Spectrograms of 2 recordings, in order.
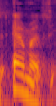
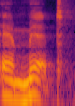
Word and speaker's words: emeth: So his name reflects God because in the Old Testament, truth is emeth, E-M-E-T-H. E-M-E-T-H is the Hebrew word pronounced emet. And it has a T-H sound on the end, not emit, but emeth, E-M-E-T-H, emeth. And it means truth and is usually translated by the Greek aletheia.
